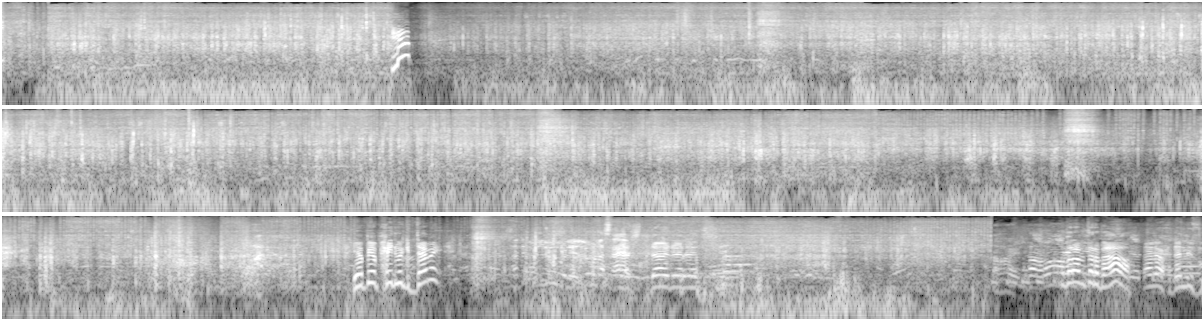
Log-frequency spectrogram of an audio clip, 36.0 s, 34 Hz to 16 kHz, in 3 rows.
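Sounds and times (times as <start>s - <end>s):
bike rattles and knocks: 0.0s - 33.9s
rushing wind: 0.0s - 33.9s
bike tyre noise: 0.0s - 34.0s.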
